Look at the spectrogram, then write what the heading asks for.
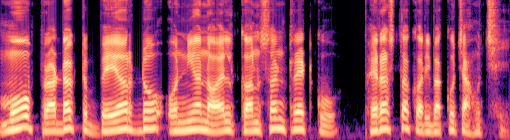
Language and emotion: Odia, neutral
